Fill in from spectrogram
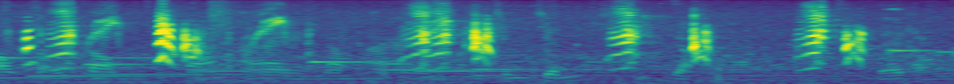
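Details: A lure recording of Mandarin ducks, cock and hen, calling the flock for night net trapping; abrupt harsh calls in clusters, some doubled, set against steady background music tones.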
